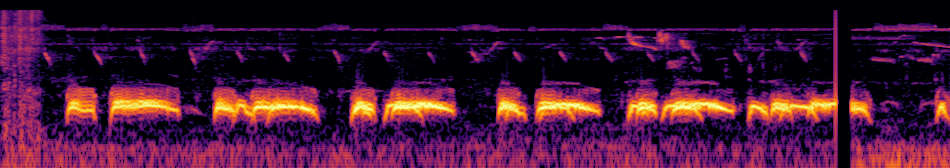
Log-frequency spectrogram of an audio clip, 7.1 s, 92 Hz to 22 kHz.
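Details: Spotted dove played as a lure for bird trapping: hoarse two-part coos near 600–800, short note then longer slurred note, repeated steadily about once a second, with faint high chirps of other birds in the background.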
